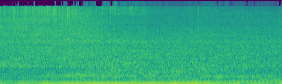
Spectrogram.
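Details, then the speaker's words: Lowered Mazda Miata four-cylinder, oil pressure healthy: smooth, even low hum at idle with steady tone and no knocks or ticks; engine just purrs, quieter than many Miata motors. "wow look at that just purrs the engine's really quiet i've heard a lot noisier miata motors than this"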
